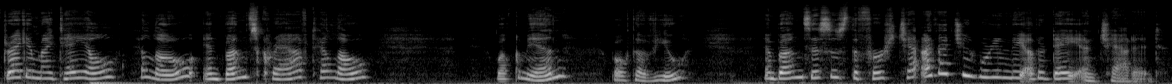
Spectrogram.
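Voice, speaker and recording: A woman streaming a game, chatting casually with viewers and rambling as she thinks out loud. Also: sits high, very animated, slow pace. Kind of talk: casual gameplay chat with viewers.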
